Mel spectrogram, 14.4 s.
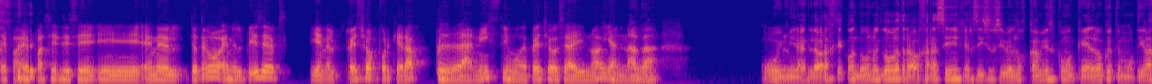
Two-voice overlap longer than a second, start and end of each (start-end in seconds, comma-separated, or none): none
